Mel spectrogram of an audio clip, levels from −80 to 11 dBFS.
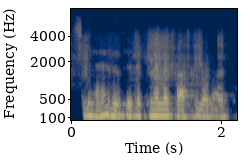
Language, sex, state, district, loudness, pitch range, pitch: Hindi, male, Bihar, Gaya, -19 LUFS, 125-135 Hz, 130 Hz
